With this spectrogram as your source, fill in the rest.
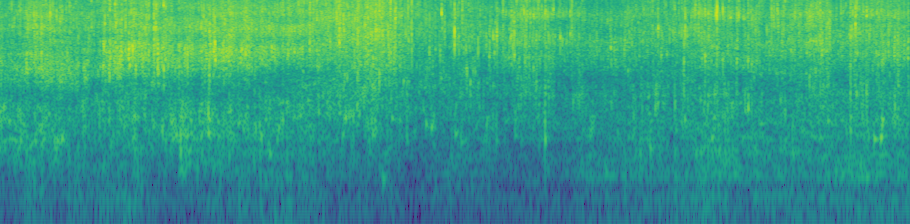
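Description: Water pours and trickles steadily over polyfill filter media, a continuous close splashing wash with no talking.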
